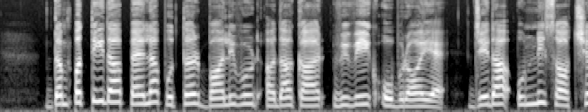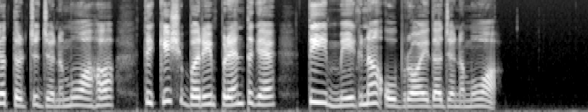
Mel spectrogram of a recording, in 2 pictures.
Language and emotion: Dogri, neutral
